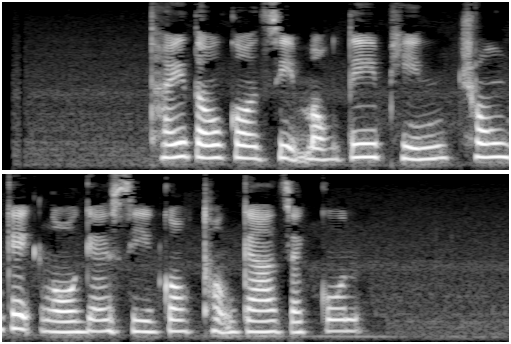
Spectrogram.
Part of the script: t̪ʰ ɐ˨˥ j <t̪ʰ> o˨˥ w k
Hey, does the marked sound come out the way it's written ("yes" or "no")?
no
